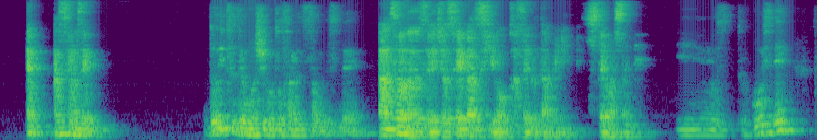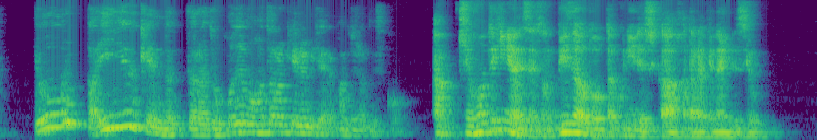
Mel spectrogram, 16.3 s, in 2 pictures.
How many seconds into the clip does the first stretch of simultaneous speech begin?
none

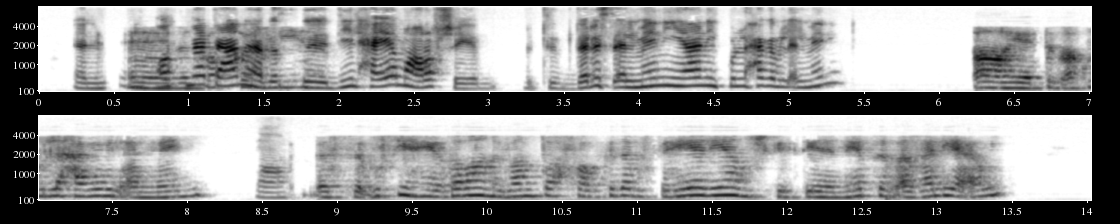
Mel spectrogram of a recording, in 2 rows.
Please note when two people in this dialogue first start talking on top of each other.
0.6 s

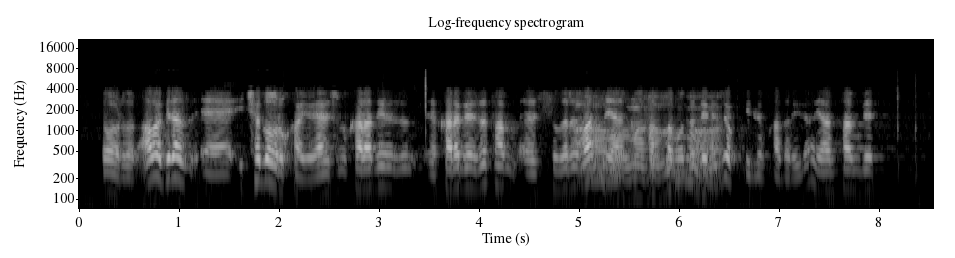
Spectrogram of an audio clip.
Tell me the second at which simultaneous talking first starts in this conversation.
4.9 s

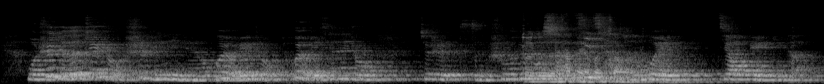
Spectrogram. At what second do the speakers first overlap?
5.2 s

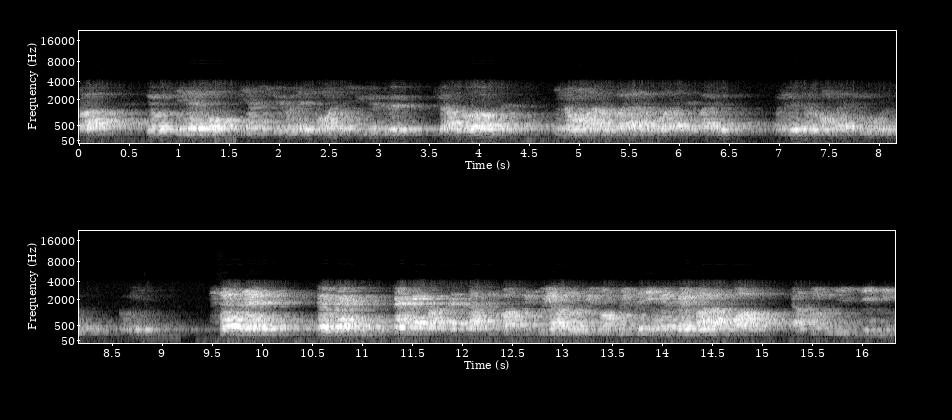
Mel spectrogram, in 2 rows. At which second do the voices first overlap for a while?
none

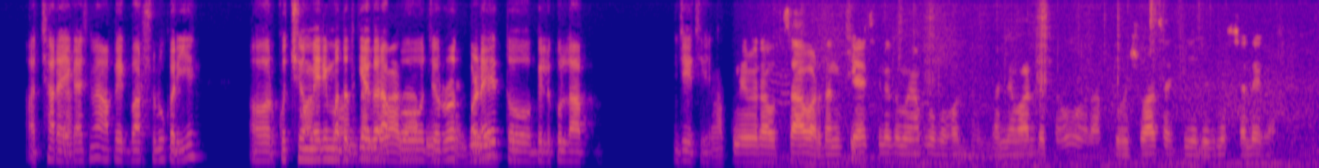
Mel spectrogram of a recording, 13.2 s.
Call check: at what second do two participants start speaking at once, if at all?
3.0 s

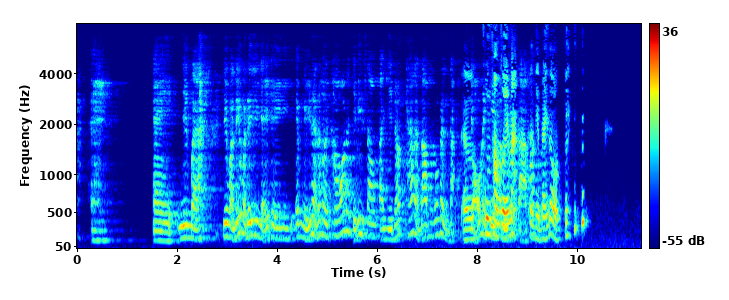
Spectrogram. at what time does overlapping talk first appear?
7.7 s

